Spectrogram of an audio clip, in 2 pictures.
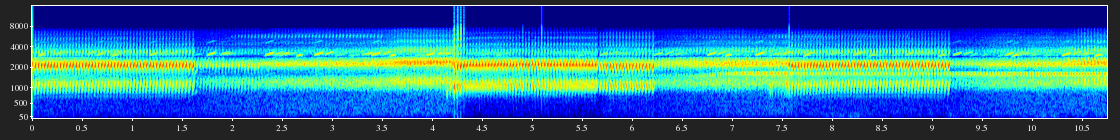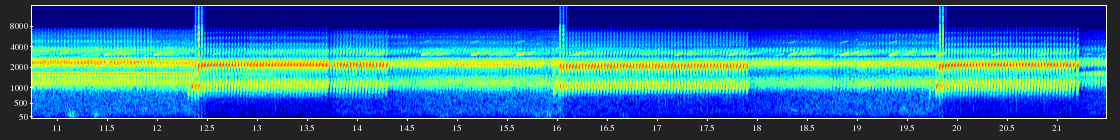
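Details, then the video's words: Gray tree frogs vocalizing on 5/7/13, loud pulsed trills about two to three seconds long alternating with brief quieter gaps, repeated steadily over a constant chorus of other calling frogs. "Vocalizing Gray Tree Frog"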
